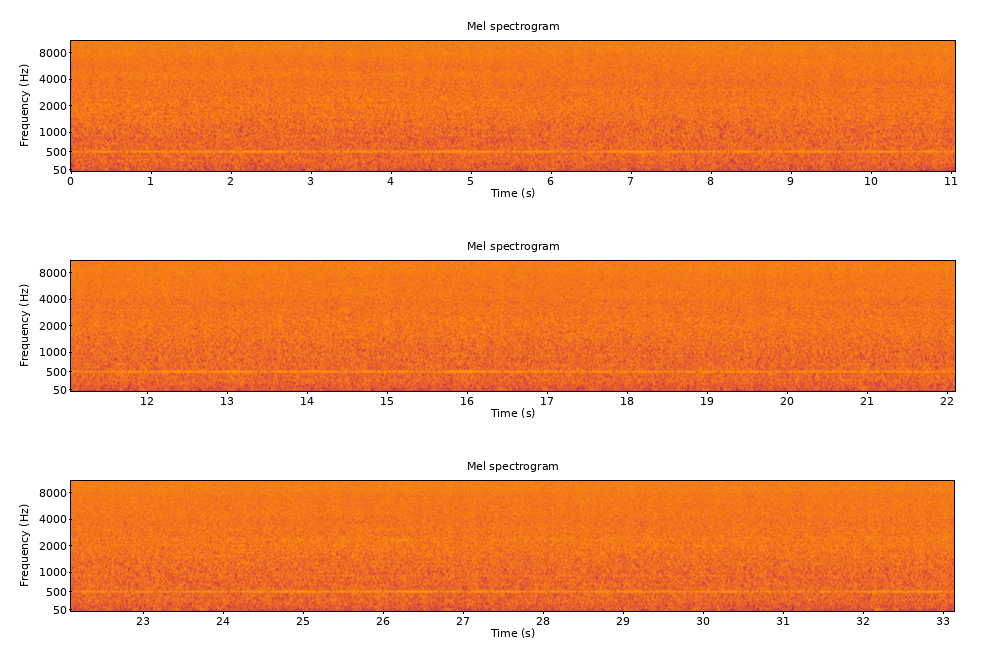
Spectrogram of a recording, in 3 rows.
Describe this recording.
sound of the water mill below the cathedral, nowadays used as a small generator, (Sony PCM D50, DPA4060)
